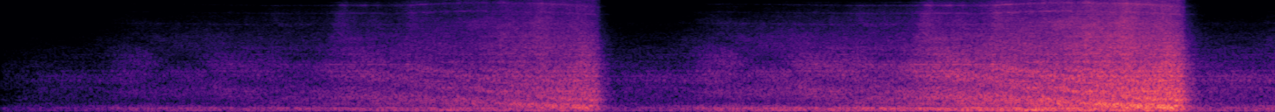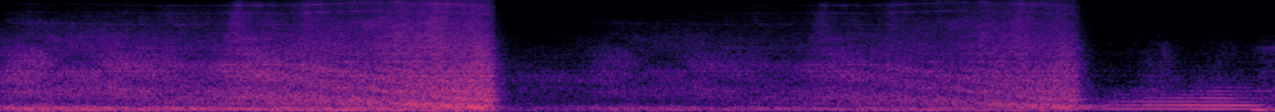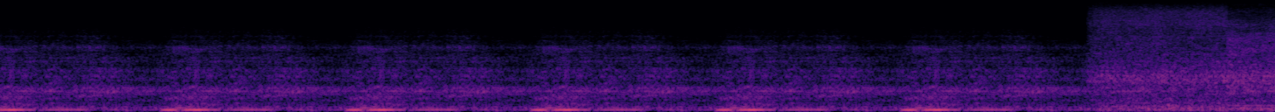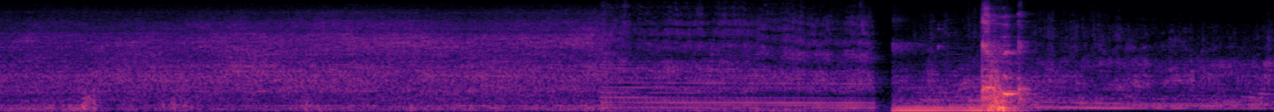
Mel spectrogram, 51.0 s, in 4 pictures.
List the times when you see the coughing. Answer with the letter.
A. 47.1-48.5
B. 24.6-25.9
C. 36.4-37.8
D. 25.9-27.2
A.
